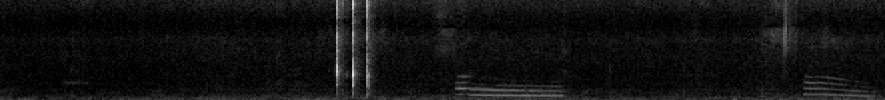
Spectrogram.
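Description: A cat meows on the rocky summit of Bukhansan, two drawn-out, faint cries a few seconds apart over quiet outdoor background, with a few sharp clicks between them.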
